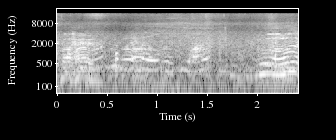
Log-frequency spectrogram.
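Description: Voices of several people talking close by, with a steady hiss in the background.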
